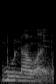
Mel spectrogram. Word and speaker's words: Bulawayo: Okay, yeah, Bulawayo, I'm sure that's how it's pronounced.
